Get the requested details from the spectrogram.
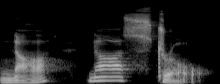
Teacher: The O makes the open a sound like hot and stop.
